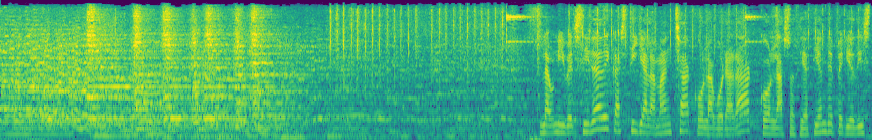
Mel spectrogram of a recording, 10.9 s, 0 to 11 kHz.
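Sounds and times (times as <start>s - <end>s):
music bed: 0.0s - 10.8s
typewriter keystrokes: 4.1s - 10.8s
speech: 6.8s - 10.8s.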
